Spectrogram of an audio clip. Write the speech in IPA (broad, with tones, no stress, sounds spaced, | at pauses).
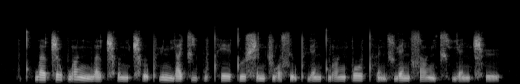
t̪ʰ w ä˦ ʈ͡ʂ ɤ˦ p w ɑ˥˨ ŋ n̪ w ä˨˦ ʈ͡ʂʰ ɤ˨˦ ŋ ʈ͡ʂʰ ɤ̰˨˩ pʰ y˥˨ n j ä˦ t͡ɕ i˥˨ p u˨˦ t̪ʰ e˥˨ ɪ̯ t̪ u˥˨ ʂ ə˥˨ n ʈ͡ʂ w ɔ˨˦ s ɹ̩˨˩ pʰ ɥ ɛ˥˨ n t̪ w ɑ˦ ŋ p o˥˨ ʊ̯ t̪ʰ ə̰˨˩ n ɕ ɥ ɛ˥˨ n s ɑ˥˨ ŋ t͡ɕʰ j ɛ˦ n ʈ͡ʂʰ ɻ̩˥˨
